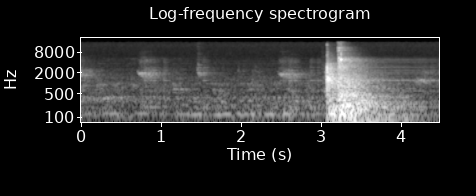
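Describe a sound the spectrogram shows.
Elevator doors slide shut with a thud.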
